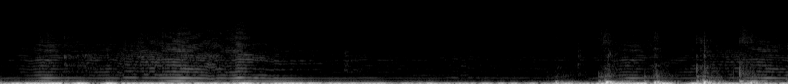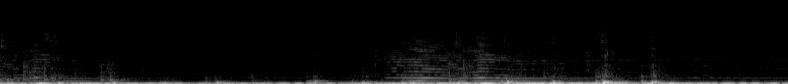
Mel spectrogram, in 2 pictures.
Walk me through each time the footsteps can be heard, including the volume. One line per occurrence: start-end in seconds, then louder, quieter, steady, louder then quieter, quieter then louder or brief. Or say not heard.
5.5-14.5 quieter then louder.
